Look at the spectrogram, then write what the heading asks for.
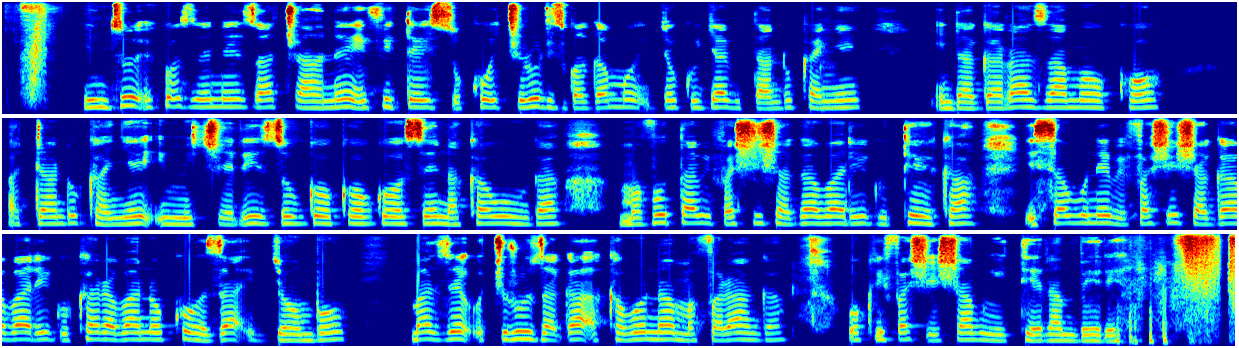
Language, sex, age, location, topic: Kinyarwanda, female, 18-24, Musanze, finance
